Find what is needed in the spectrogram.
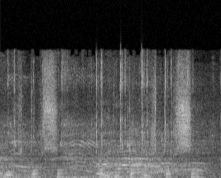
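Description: Speech: a voice talking in Chinese.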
